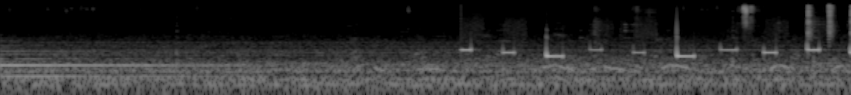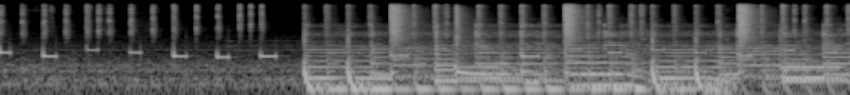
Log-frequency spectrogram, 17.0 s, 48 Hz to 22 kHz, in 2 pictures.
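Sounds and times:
light background melody: 9.0 - 17.0.

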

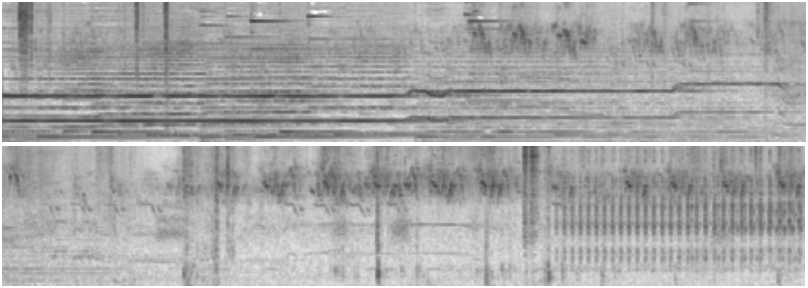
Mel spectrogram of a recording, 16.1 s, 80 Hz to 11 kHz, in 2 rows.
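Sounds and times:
small birds chirping: 4.6 - 16.0.

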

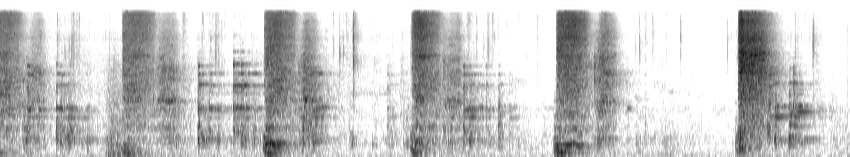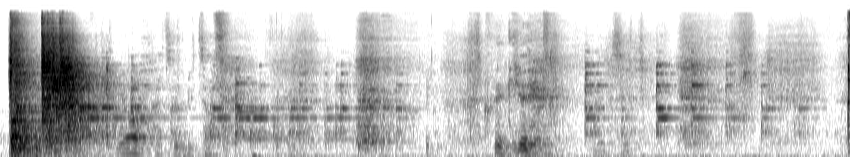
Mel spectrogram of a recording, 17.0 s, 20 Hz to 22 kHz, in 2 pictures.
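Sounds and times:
forceful hissing breaths: 7.4 - 7.8.

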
